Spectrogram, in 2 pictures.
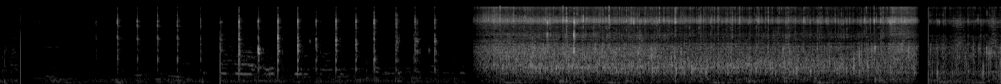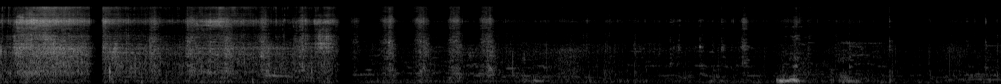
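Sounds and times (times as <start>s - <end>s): egg roll sizzling in oil: 4.8s - 13.5s.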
